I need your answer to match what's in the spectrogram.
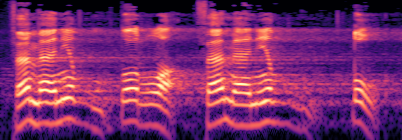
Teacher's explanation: تنطق بالضاد أولا ثم تأتي بالطاء ولا تدغم، لا تقول فمن اضطر، فمن اضطر خطأ، حكم الإظهار عند جميع القراء.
